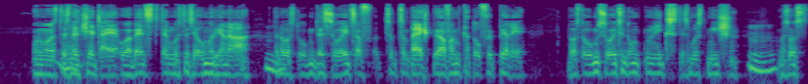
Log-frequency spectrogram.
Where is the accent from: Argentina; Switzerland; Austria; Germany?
Austria; Styria; weil ich gesagt habe, ich bin eine Steirer Woman.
